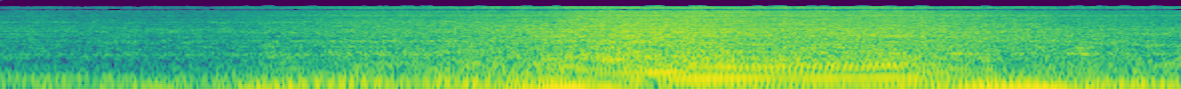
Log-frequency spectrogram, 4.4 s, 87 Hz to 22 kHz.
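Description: Honda Vario 150 scooter's single-cylinder engine revving up under open throttle, its rear wheel spinning up through the CVT during a speed test. The engine note rises and grows louder from about a second in and is strongest over the last two seconds.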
